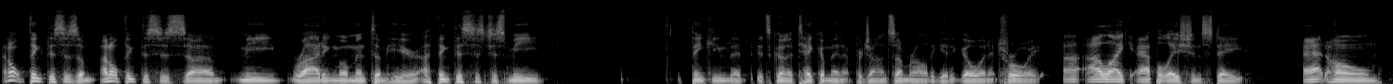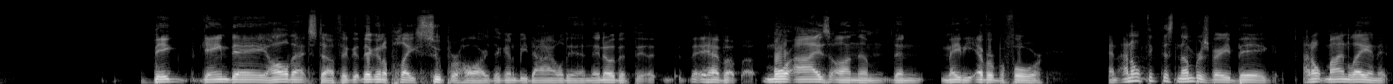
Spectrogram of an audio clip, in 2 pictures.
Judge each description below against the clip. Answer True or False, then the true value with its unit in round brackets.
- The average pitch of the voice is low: True (100 Hz)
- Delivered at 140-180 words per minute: False (200 wpm)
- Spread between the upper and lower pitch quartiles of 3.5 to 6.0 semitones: True (3.9 semitones)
